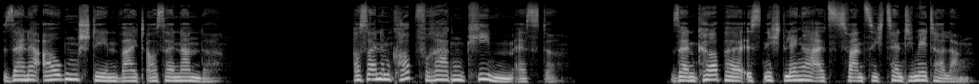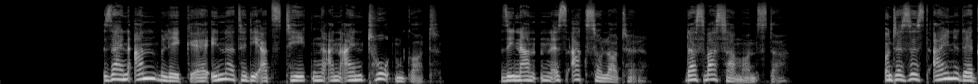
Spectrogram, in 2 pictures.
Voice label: Dokumentarischer Text; LOFT VOICES

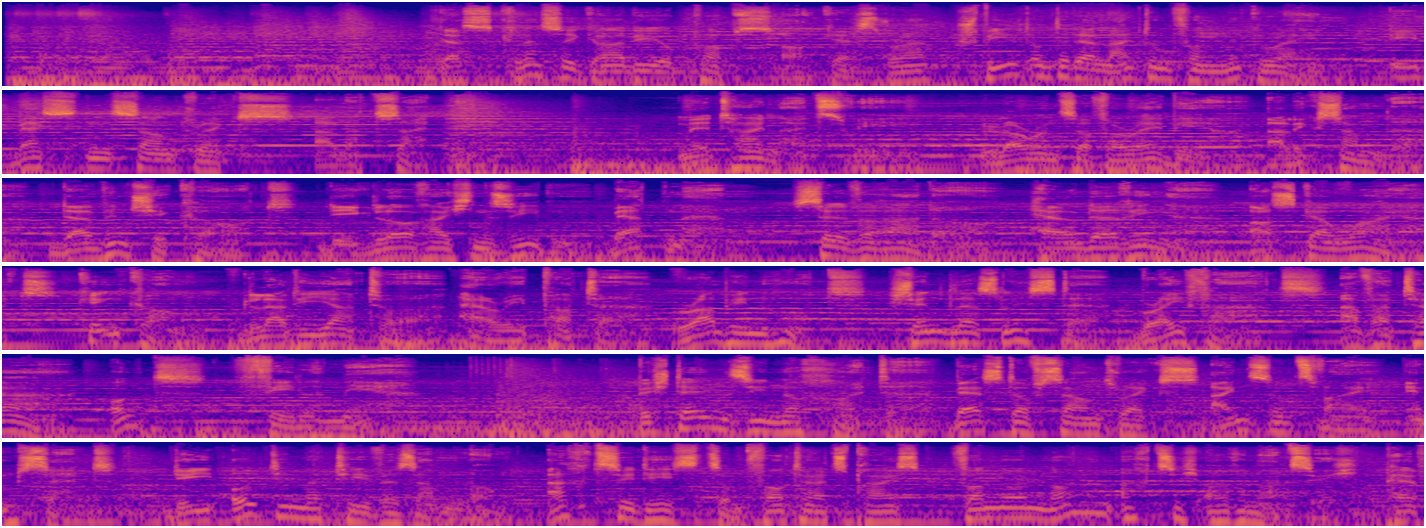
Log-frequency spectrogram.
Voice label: radio; klassikradio

